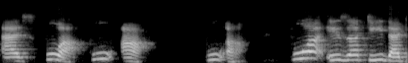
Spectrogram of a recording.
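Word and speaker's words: Pu-erh: p-u-e-r-h and what is it that's that is pronounced as pua pua is a tea that is only available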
